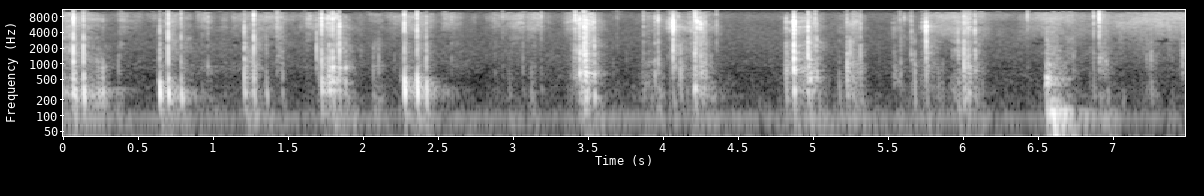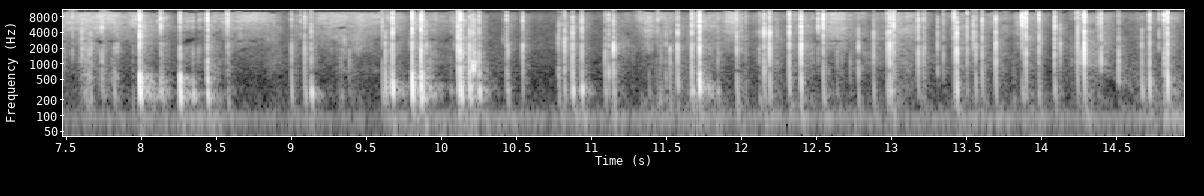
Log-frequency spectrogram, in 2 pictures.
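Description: A white hollow plastic toy capsule ball is gripped while long nails scratch along its taped seams. The result is a rapid, irregular series of dry, bright scratching and tearing bursts with very short decay, over a faint steady low hum.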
